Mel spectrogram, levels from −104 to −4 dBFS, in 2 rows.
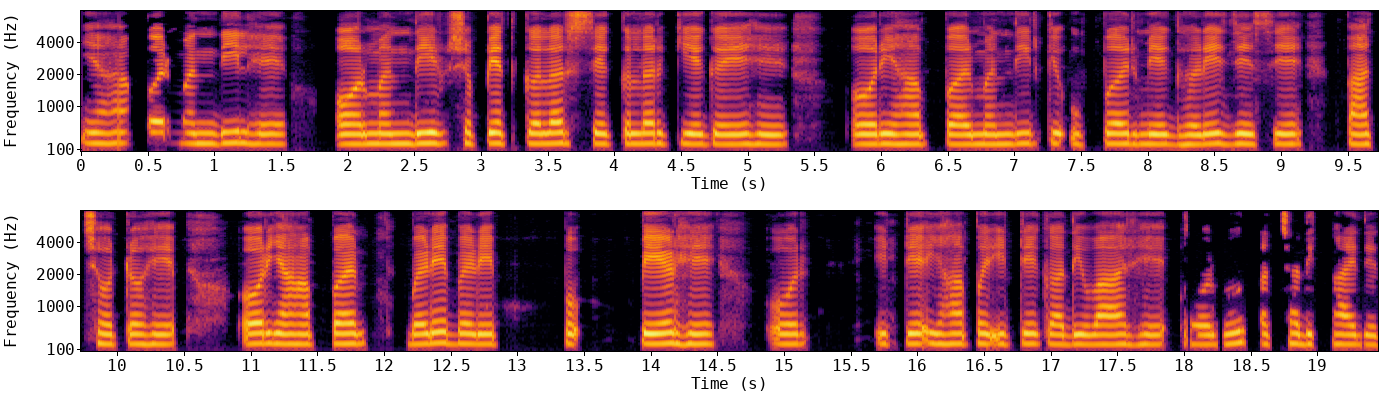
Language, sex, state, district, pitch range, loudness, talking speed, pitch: Hindi, female, Bihar, Kishanganj, 205-215 Hz, -18 LUFS, 145 wpm, 210 Hz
